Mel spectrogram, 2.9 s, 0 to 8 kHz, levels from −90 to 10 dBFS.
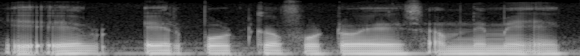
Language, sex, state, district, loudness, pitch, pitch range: Hindi, male, Arunachal Pradesh, Lower Dibang Valley, -15 LUFS, 100 Hz, 95-105 Hz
